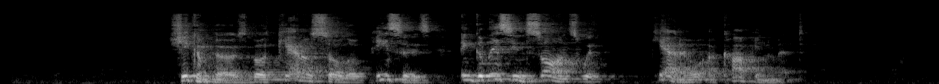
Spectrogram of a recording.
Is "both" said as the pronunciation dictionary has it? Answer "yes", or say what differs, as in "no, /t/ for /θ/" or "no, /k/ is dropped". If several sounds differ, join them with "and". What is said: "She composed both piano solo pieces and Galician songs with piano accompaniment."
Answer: yes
